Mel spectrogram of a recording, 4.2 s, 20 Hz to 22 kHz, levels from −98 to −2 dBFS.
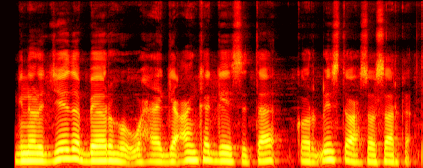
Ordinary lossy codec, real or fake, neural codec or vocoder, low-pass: none; real; none; none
